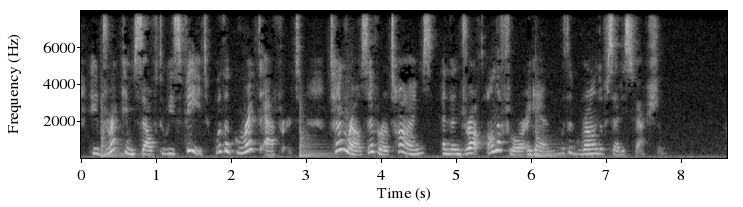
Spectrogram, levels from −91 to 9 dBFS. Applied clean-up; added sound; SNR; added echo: none; Snare drum; 17 dB; none.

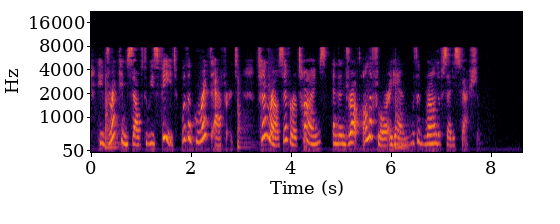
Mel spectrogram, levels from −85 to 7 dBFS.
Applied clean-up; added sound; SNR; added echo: neural mask model RNNoise.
